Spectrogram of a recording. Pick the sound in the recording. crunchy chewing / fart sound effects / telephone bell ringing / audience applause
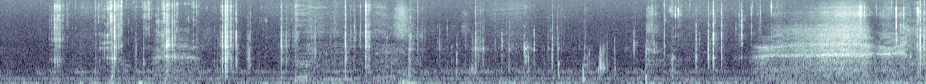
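crunchy chewing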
